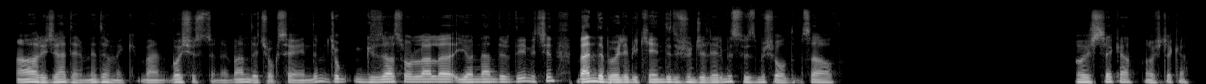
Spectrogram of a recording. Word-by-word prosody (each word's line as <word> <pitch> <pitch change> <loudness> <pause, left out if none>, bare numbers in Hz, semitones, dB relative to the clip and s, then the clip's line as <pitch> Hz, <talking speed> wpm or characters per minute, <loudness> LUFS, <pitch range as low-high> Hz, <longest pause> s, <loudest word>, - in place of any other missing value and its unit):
A, 115 +2 +4
rica 110 +2 +1
ederim, 100 -4 -3
ne 105 +1 0
demek, 95 -6 -3
ben 95 0 -5
başüstüne, 95 -3 -3
ben 110 +1 -1
de 100 - -1
çok 95 -1 -7
sevindim. 100 +8 -3
Çok 130 +1 -1
güzel 115 +2 +2
sorularla 125 0 +2
yönlendirdiğin 120 +4 0
için 165 +7 -3 0.2
ben 130 +3 +8
de, 125 -3 +7
böyle, 110 0 +4
bir 110 - -1
kendi 110 +1 +1
düşüncelerimi 110 +2 0
süzmüş 110 -3 -4
oldum, 95 -1 -3
sağ 100 0 -1
ol. 100 - -5 2.4
Hoşça 110 +2 +1
kal, 115 -3 -2
hoşça 100 +2 -4
kal. 100 -1 -9
110 Hz, 150 wpm, -23 LUFS, 100-120 Hz, 2.4 s, ben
